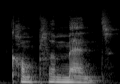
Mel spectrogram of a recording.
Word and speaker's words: complement: know the difference but compliment which is a polite expression of Praise is slightly stronger at the beginning compliment you try whereas compliment which means it completes something or makes it better has more stress at the end complement try that compliment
